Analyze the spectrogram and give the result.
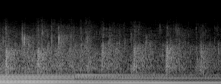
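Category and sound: crowd, audience clapping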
